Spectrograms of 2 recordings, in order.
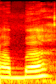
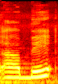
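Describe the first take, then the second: First: The final vowel is an 'a' sound. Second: The final vowel is an 'e' sound. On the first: This is the standard Indonesian form. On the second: This is how native Betawi people say it.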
